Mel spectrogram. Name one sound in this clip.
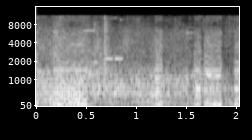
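A ray gun fires with a crackling zap.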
